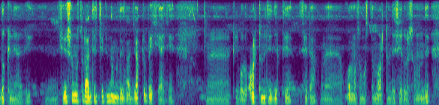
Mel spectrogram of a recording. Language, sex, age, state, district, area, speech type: Bengali, male, 30-45, West Bengal, Cooch Behar, urban, spontaneous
